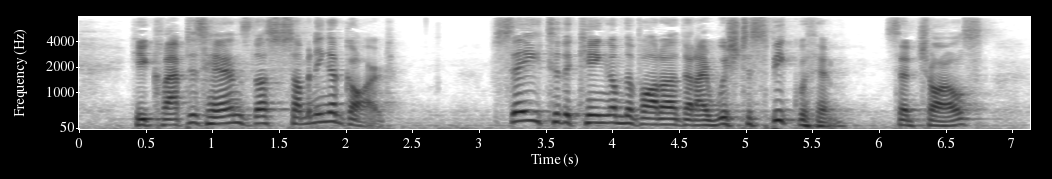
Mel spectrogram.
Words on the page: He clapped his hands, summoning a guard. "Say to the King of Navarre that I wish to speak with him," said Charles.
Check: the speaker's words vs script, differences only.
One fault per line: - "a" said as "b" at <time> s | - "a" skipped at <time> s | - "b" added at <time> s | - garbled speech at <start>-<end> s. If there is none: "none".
- "thus" added at 1.3 s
